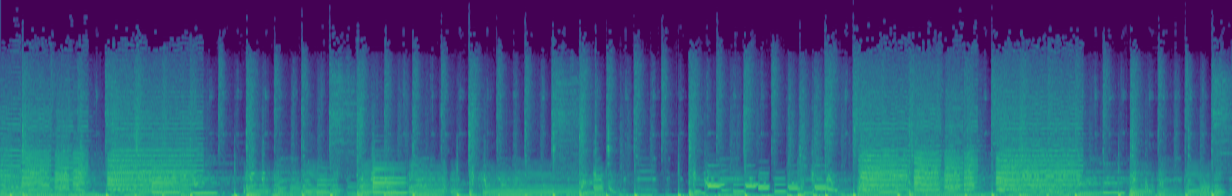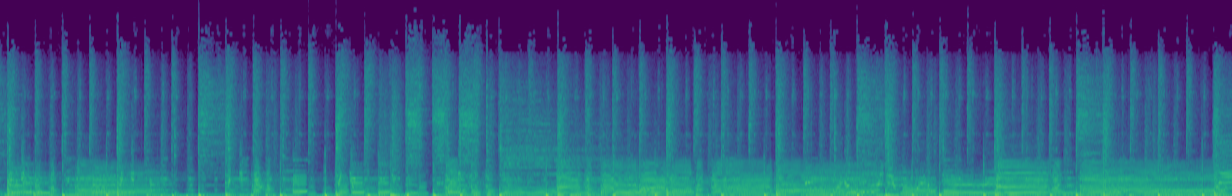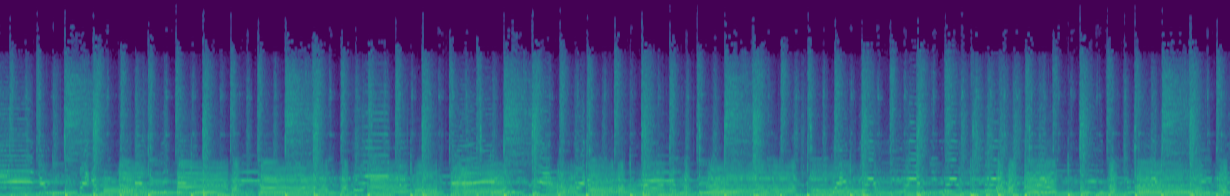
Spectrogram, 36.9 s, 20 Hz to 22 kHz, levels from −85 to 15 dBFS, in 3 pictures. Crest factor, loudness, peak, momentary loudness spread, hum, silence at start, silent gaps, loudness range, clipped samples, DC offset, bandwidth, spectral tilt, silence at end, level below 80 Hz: 16 dB; -17 LUFS; 0 dBFS; 6 LU; none; 0 s; none; 4 LU; under 0.1%; under 0.1%; 18 kHz; -4.5 dB/octave; 0 s; -30 dBFS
